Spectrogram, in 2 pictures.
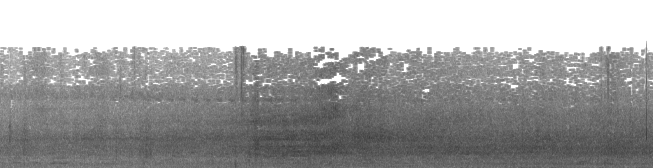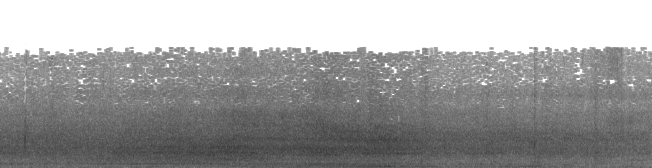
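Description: A motor passing by: a steady engine noise swells over several seconds, is loudest shortly before the end, then drops away.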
